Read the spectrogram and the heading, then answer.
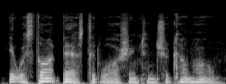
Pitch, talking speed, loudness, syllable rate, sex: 100 Hz, 240 wpm, -18 LUFS, 5.2 syllables/s, male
